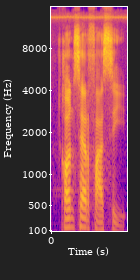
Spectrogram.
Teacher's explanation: We would pronounce the V as F here, okay? It would sound weird if you try to pronounce this as conservasi, okay?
